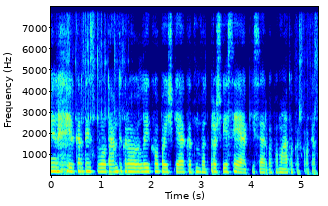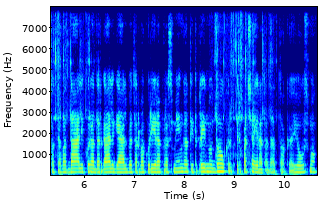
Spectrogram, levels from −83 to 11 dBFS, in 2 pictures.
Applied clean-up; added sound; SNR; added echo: none; Coin (dropping) / Glass; 20 dB; reverberation time 0.3 s.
